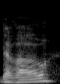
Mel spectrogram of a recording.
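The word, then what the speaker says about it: Davout: that in paris studio d-a-v-o-u-t i guess that would be pronounced devoe yeah maybe anything that was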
